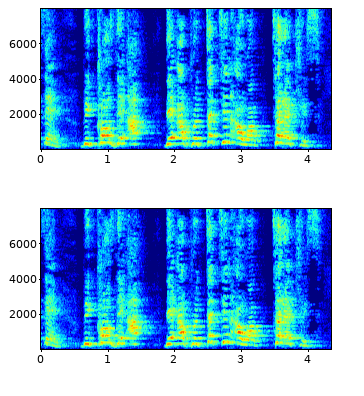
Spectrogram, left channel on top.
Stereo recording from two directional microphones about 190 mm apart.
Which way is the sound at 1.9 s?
15° right (ahead or behind).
